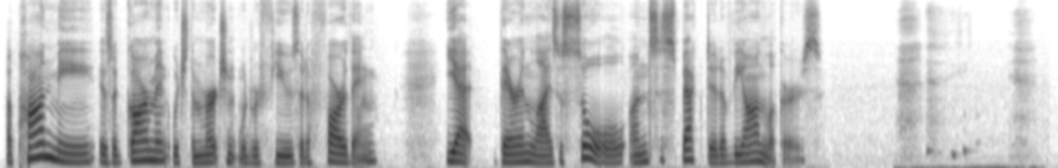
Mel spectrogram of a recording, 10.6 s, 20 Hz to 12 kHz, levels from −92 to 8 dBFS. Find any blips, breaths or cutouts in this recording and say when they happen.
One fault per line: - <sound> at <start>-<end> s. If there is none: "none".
- laugh at 8.9-10.5 s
